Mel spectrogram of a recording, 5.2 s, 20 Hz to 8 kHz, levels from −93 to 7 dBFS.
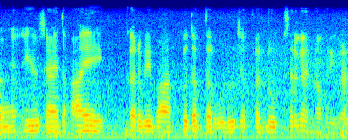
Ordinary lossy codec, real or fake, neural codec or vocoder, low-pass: none; real; none; 7.2 kHz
